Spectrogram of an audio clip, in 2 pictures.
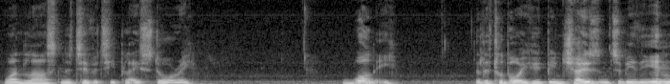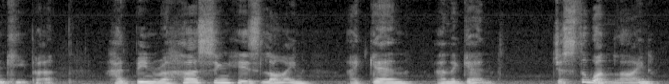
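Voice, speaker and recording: A woman reading a devotional reflection as gentle, measured storytelling with deliberate pauses. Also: deep voice, slightly rough. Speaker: reader of her own devotional reflection. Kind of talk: scripted devotional reflection, storytelling read aloud.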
